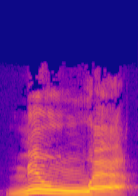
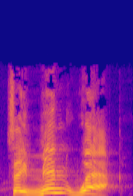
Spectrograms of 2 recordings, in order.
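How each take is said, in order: First: The n sound merges straight into the w. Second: The n sound is pronounced clearly before w. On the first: The speaker calls it right. "you jump to the makhraj of the wow" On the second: The speaker calls it wrong. "This is incorrect"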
